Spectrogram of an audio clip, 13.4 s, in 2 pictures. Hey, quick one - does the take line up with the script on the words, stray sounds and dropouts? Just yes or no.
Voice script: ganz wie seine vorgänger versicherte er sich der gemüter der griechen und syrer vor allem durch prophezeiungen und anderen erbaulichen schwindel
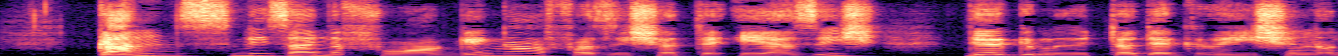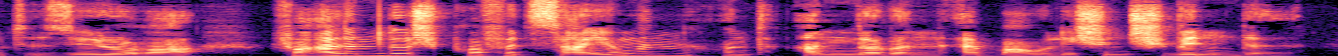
yes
